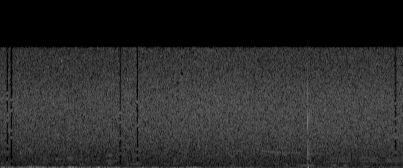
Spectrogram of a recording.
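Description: A ball is kicked with a dull thump.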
